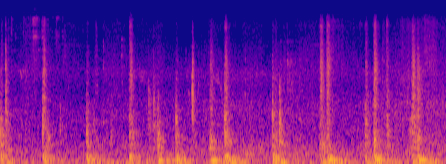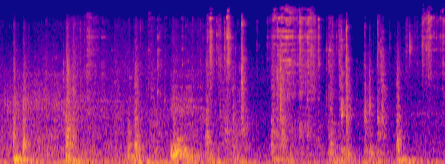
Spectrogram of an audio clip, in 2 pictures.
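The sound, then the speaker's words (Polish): Keys jangle and clink in a busy run of sharp metallic rattles and clicks, as if working a lock to open the door of a small church, with no voices. “Tylko ja cały czas mam klucze.”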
